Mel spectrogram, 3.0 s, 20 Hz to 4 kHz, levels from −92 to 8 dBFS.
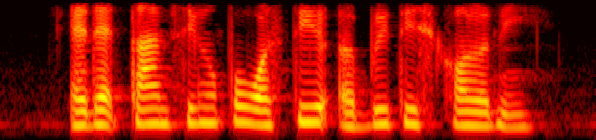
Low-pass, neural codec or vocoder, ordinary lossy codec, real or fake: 3.6 kHz; none; AAC, 32 kbps; real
